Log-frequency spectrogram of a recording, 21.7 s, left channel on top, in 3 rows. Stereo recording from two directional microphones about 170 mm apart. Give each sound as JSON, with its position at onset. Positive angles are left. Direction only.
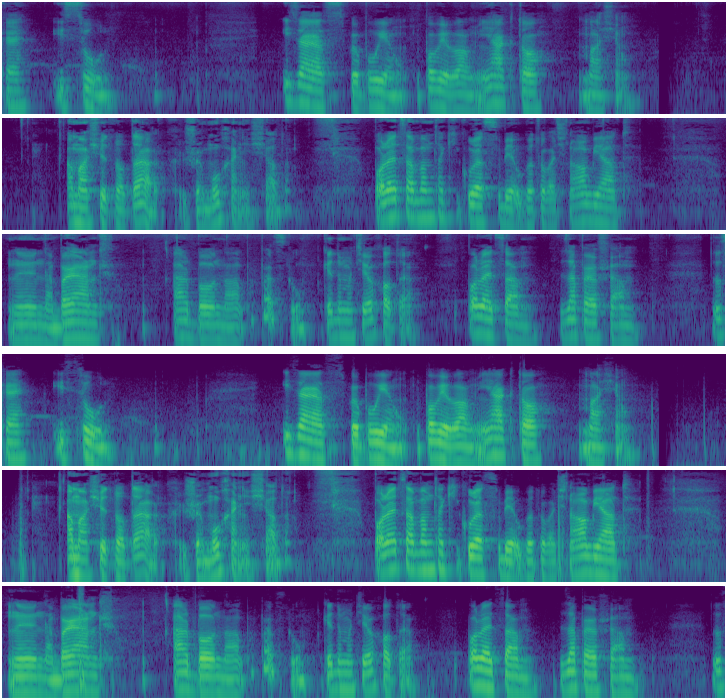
{"t": 0.0, "sound": "speech", "side_deg": 5}
{"t": 1.5, "sound": "a sound", "side_deg": 10}
{"t": 2.8, "sound": "speech", "side_deg": 10}
{"t": 7.3, "sound": "speech", "side_deg": 5}
{"t": 14.8, "sound": "speech", "side_deg": 20}
{"t": 15.1, "sound": "speech", "side_deg": 0}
